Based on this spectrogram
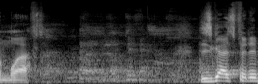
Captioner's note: laughing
